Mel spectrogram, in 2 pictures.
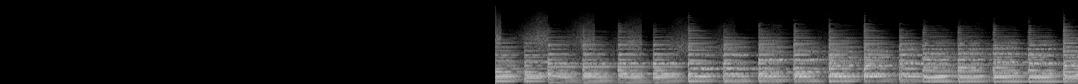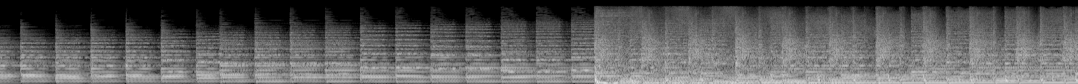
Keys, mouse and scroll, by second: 1.1 right click, 4.5 right click, 7.8 click, 19.1 shift+middle click.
